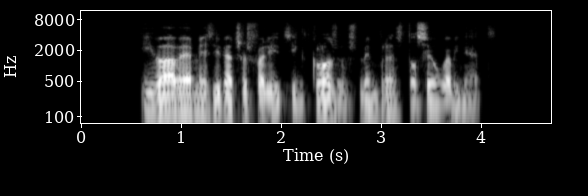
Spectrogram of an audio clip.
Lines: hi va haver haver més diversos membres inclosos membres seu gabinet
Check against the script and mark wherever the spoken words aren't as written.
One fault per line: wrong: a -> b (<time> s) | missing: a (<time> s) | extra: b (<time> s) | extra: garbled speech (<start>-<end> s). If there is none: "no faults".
missing: haver (1.1 s)
wrong: membres -> ferits (1.8 s)
extra: del (3.3 s)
